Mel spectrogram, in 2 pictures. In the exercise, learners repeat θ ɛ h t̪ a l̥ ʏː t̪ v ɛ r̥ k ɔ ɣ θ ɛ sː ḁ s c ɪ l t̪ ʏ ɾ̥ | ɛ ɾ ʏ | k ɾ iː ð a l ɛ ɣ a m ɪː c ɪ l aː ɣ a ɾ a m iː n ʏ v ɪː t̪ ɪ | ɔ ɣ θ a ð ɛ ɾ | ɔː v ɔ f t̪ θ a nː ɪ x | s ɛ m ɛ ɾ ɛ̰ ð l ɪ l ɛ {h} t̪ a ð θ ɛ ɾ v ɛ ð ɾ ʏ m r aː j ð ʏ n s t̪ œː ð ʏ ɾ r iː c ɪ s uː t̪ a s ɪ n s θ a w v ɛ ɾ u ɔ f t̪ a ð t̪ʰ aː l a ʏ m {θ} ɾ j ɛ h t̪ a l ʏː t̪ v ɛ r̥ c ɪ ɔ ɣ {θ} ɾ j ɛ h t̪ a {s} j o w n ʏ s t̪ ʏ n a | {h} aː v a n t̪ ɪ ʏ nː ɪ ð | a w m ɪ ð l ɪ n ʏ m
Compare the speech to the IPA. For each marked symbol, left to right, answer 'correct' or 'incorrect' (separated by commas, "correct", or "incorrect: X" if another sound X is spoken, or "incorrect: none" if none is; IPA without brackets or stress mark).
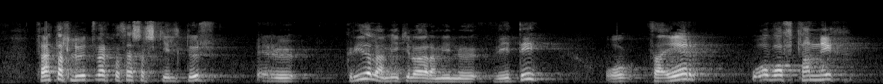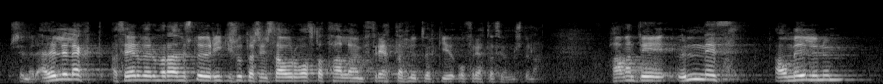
incorrect: x, incorrect: f, incorrect: f, incorrect: θ, correct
